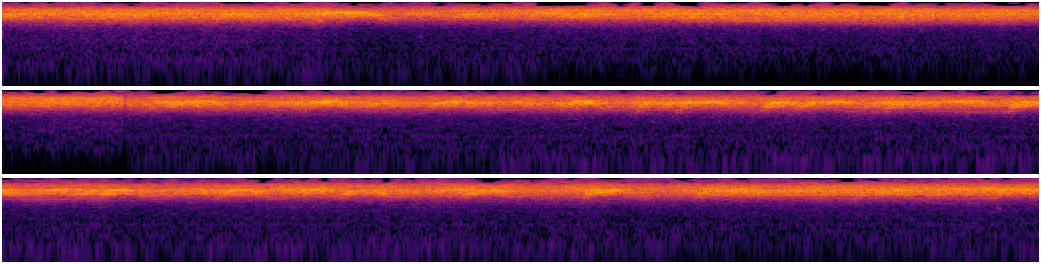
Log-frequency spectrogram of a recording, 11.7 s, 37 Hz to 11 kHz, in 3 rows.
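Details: Korean cicadas chorusing in a green midsummer forest during a heatwave on 25 July 2024: a dense, unbroken high buzzing wall of sound that holds steady throughout, with faint squeaky notes and soft low rumble beneath.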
